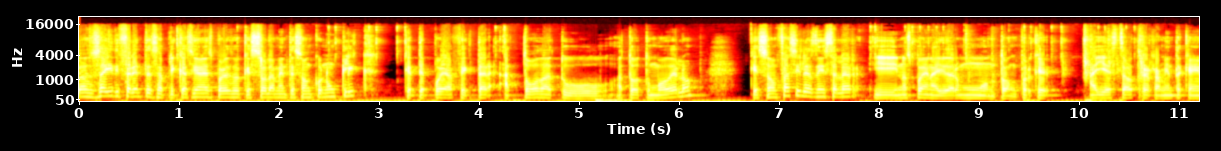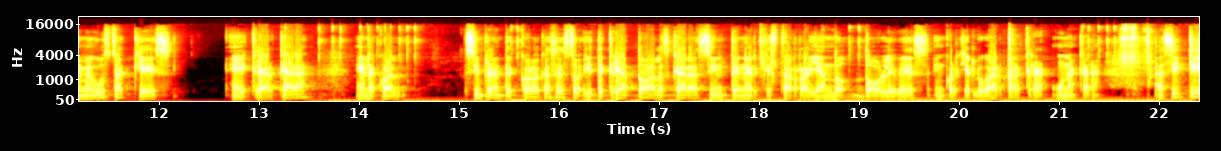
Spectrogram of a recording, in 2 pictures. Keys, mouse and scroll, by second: 1.5 click, 2.4 click, 2.8 click, 3.1 click, 4.1 click, 7.9 drag, 8.2 click, 8.3 click, 8.5 click, 8.8-9.2 shift+middle drag, 9.4 click, 9.7 click, 10.2 drag, 10.4 click, 13.2 click, 13.7 click, 14.0 click, 14.1 click, 14.4 click, 15.5 click, 16.6 middle click, 18.8 click, 21.2 click, 21.3 click, 21.5 click, 21.8-22.4 middle drag.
